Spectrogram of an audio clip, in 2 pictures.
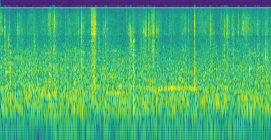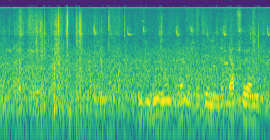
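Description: A steam locomotive chugs slowly along the track nearby.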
